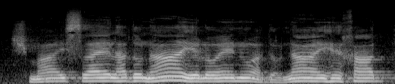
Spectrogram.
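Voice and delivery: a lightly voiced solemn Hebrew prayer; serious Hebrew prayer. Peter praying on the roof, lightly voiced solemn Hebrew prayer. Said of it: "here is Peter, very serious, praying. Of course, in Hebrew".

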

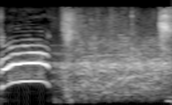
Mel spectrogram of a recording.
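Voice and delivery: very high comic shriek; sudden hammed-up falsetto scream; mock scream. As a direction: scream as the floor drops away. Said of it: "I was like".

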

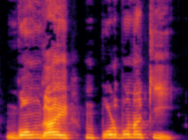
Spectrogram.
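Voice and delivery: high, frightened whimper. Acted. Tenida asks fearfully if he'll fall in the river, whimpering. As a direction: yelp the question in fear. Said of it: "Tenida কেউ কেউ করে বললে".

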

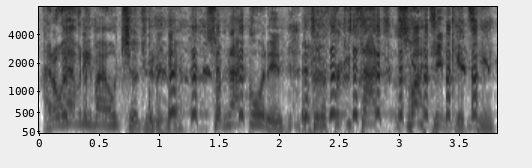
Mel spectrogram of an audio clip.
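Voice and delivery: mock whiny cop. Parodying Uvalde cops making excuses, high laughing whine. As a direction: plead helplessness like a lazy cop.

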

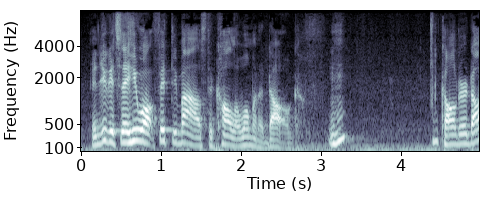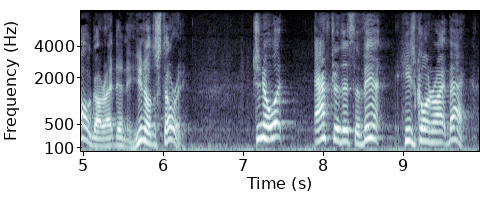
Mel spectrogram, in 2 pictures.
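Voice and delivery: ordinary delivery

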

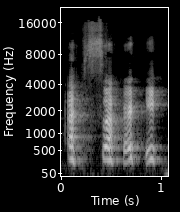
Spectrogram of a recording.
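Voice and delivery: helpless laugh spilling into the words; laughing apology; cracking up. Real, not acted. Cracking up at a joke.

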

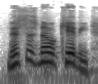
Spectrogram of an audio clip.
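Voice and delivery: ordinary talk, nothing marked

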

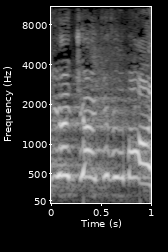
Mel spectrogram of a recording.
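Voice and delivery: high-pitched mock heckle; imitated crowd yelling. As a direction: yell like an outraged fan in the stands. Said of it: "people were, like, yelling at him".

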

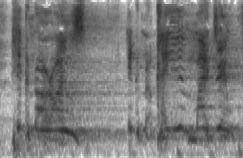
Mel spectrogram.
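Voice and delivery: Ignorance said very high and squealing. Shown as a demonstration. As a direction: pitch Ignorance way up in mock disbelief. Repeats word, second much higher.

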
